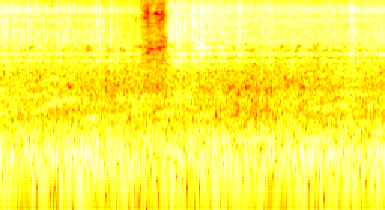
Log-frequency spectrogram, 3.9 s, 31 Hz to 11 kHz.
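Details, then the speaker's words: Honda Activa 5G with the engine opened, crankshaft ball bearing spun by hand: dry, gritty rattle instead of a smooth spin because the balls are worn and pitted. "इसके अंदर जो ball bearing होती है ये जो छर्रे होते हैं उनमें घिसावट आ जाती है। दाने पड़ जाते हैं। तो इसके कारण इसकी जो स्मूथनेस है वह चली गई है।"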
